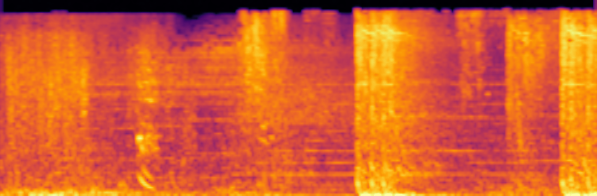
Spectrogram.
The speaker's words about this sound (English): Oh man, we're using up all these sniper bullets. Really hope it's working.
